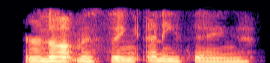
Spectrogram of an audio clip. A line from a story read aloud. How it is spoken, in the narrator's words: Clary muttered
